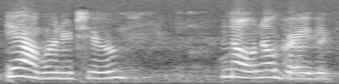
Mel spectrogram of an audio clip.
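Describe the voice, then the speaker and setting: A woman's voice: a little high, fairly even intonation, measured pace, background noise, natural voice. A woman playing a world-weary, evasive suspect in an old radio crime drama, answering curtly. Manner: evasive, curt. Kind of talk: 1940s-50s radio drama acting. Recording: dull old radio recording, crowd chatter behind.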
